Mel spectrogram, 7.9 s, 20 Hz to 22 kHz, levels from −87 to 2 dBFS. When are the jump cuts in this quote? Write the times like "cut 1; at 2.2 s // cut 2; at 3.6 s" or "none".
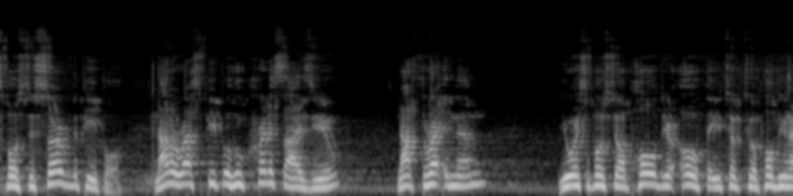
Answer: none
